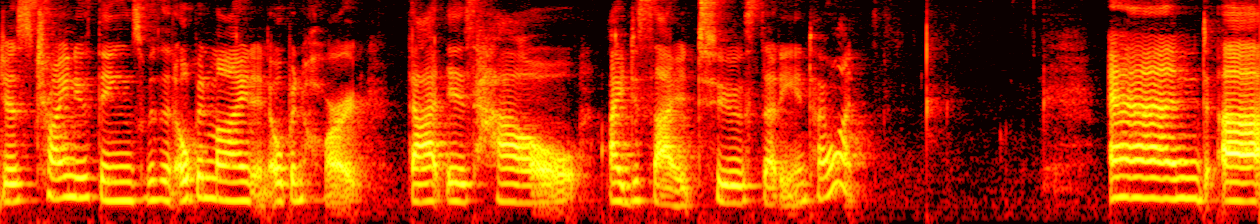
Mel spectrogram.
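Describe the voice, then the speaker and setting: A young woman from California talks through a presentation in a loose, casual way, filling pauses with "um" and "like". Her voice sits at an ordinary middle pitch. It bounces around an echoey room. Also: creaky. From California, USA. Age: young adult. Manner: casual, uses "like" and "um" often. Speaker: university student. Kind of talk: presentation talk.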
